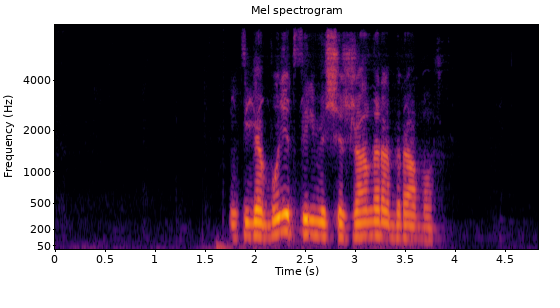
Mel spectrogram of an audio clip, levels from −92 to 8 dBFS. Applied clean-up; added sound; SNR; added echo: neural mask model DeepFilterNet 3.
